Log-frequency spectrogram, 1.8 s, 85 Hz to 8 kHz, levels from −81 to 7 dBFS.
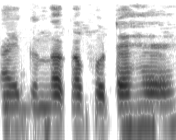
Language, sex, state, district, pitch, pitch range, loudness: Hindi, male, Jharkhand, Sahebganj, 125 Hz, 125-130 Hz, -17 LUFS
